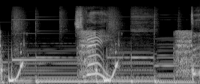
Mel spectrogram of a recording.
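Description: Two cartoon-like electronic bloops, rising and falling in pitch, from the pump of a VTech Scoop & Learn toy ice-cream cart as it is pressed, over cheerful children's music.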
